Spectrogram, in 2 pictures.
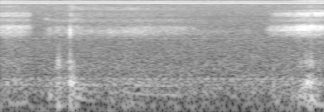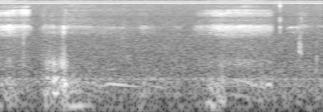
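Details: Sleeping red nose pitbull snoring: slow, hissing, snuffly breaths with a few rougher grunting bursts in a quiet room.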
